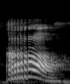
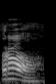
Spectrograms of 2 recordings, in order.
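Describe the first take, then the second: First: The r has a long, heavy tongue-tip trill. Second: The r has a short, light tongue-tip trill. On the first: The speaker calls it wrong. "ro yang getarannya banyak sekali sepertinya ro-nya orang Indonesia" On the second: The speaker calls it right. "ada getarannya, tapi tidak banyak"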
